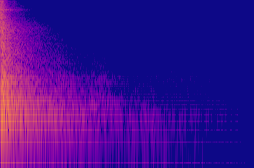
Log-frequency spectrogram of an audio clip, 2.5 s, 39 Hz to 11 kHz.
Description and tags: EQ'ed and processed C1000 recording of a metal trolly hits. I made various recordings around our workshop with the idea of creating my own industrial drum kit for a production of Frankenstein.
metal, percussive, hit, high, ting, pitch, drum, metallic, percussion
